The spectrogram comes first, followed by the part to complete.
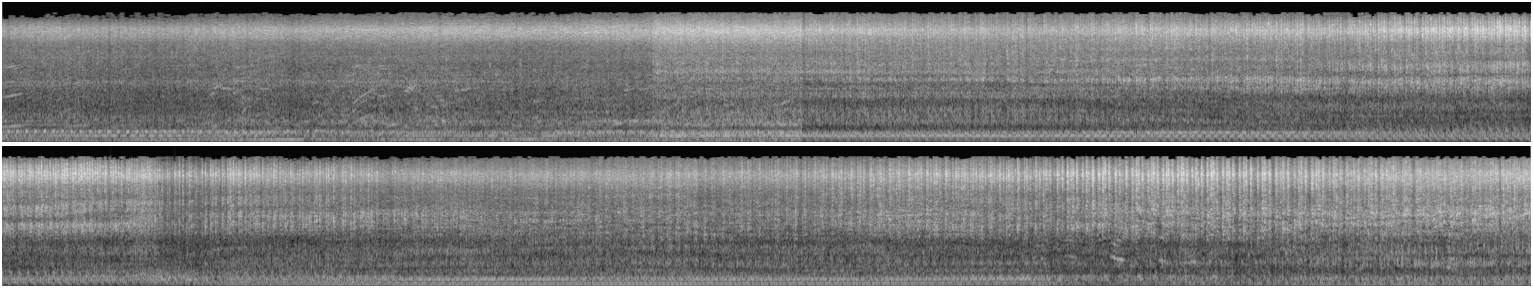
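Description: Classic muscle car and hot rod engines idling with a steady exhaust note. The engine sound changes abruptly about eight seconds in and again near seventeen seconds, as a different engine takes over. Voices of a crowd run underneath.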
